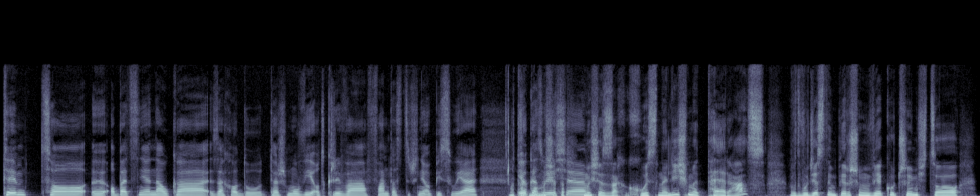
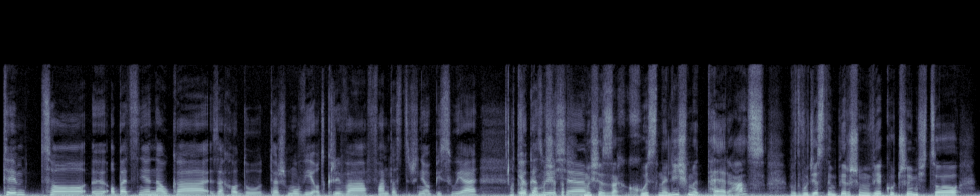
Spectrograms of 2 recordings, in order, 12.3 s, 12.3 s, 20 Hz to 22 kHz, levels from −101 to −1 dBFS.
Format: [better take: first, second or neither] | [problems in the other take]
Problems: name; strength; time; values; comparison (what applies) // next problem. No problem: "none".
first | wind noise on the microphone; occasional gusts; 20 dB below the speech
